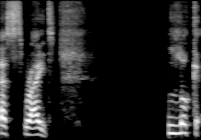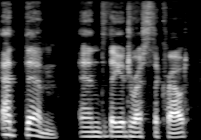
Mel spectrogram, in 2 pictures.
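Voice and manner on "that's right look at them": smug, self-satisfied, pitched-up gloating wizard voice. Voicing a wizard in a stage play, smiling at the booing crowd: smug wizard voice. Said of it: "the wizard, like, smiles smugly".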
